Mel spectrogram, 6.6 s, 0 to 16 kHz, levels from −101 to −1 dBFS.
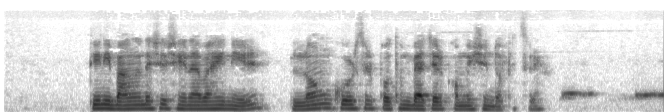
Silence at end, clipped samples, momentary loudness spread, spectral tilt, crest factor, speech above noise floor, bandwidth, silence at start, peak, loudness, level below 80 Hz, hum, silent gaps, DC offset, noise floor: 0 s; under 0.1%; 17 LU; -9 dB/octave; 20 dB; 46 dB; 6.2 kHz; 0.9 s; -6 dBFS; -25 LUFS; -60 dBFS; none; none; under 0.1%; -71 dBFS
